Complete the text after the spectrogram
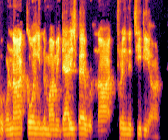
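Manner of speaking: usual speaking voice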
